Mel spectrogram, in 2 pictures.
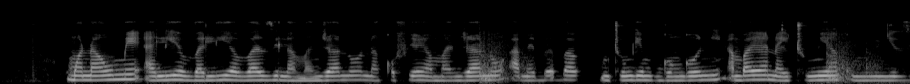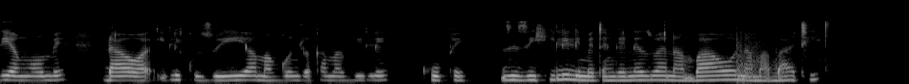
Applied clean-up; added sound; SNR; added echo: none; Explosion; 11 dB; none.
